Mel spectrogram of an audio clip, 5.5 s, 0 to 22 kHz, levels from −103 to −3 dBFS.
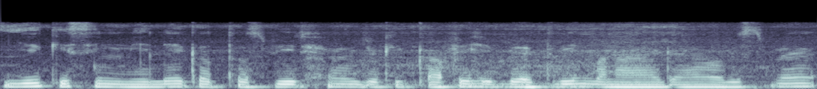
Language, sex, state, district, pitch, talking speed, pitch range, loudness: Hindi, male, Bihar, Saran, 115 Hz, 175 wpm, 110-125 Hz, -17 LUFS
